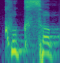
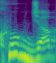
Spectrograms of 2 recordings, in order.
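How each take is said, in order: First: The second syllable starts with a tense consonant. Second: The second syllable starts with a plain consonant. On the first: The speaker calls it right. "জিউতটা সাংজিউতের চয়ের মতো উচ্চারণ হবে" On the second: The speaker calls it wrong. "খুক জক না হয়ে"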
